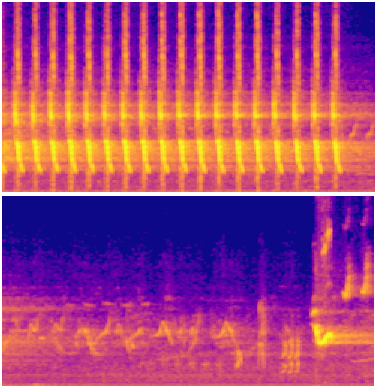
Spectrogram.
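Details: A thrush nightingale (Luscinia luscinia), found in Europe and Western Asia, sings a fast, loud series of about eighteen dry, clicking notes, then quieter warbled twitters and a final sharp whistle.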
